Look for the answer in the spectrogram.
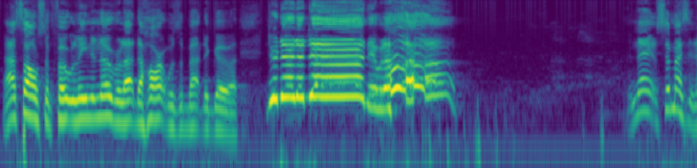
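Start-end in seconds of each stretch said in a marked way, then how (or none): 2.7-3.7 high, loud vocal fanfare, held long; imitated trumpet blast. Preacher retelling the balcony trumpet prank, blaring imitation. 4.1-4.6 high, loud mock fright; imitated startled gasp. Preacher imitating folk startled by the trumpet, mock-frightened cry.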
